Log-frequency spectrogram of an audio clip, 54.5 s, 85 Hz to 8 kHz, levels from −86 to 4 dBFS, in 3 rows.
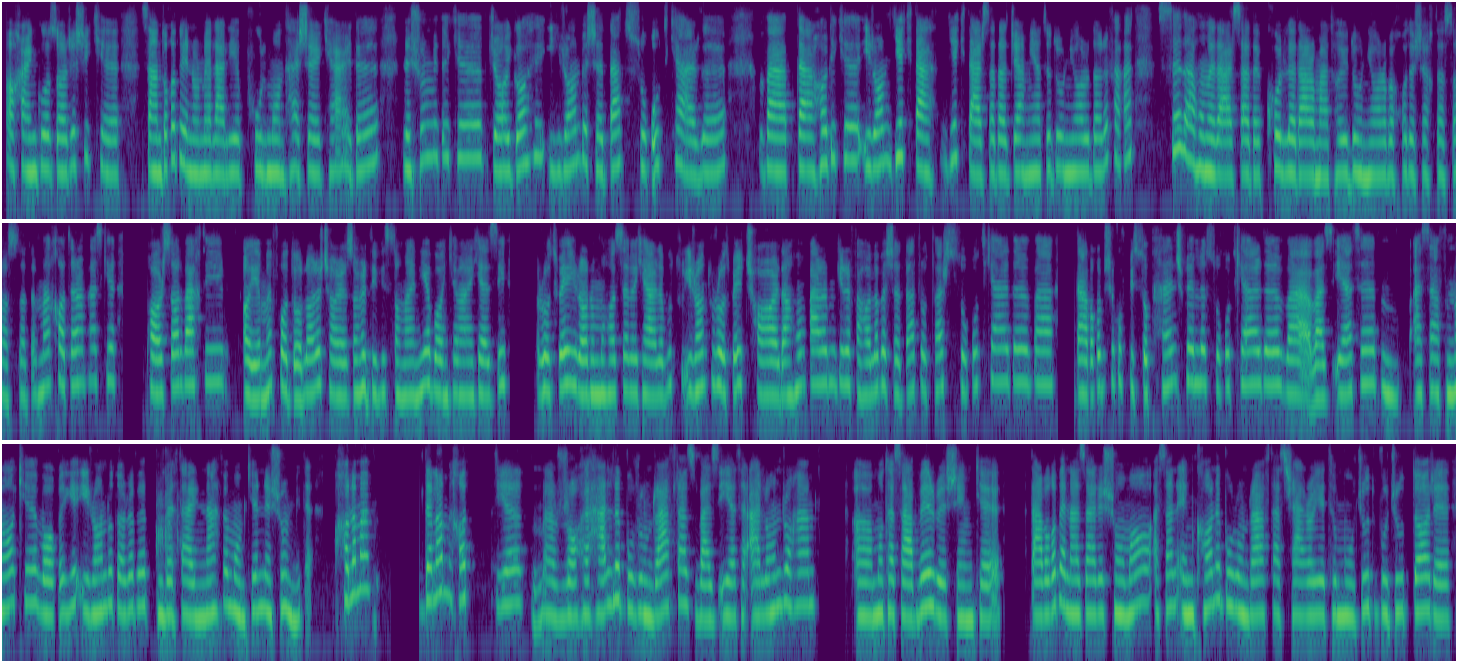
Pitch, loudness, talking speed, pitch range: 240 Hz, -27 LUFS, 140 wpm, 225-270 Hz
